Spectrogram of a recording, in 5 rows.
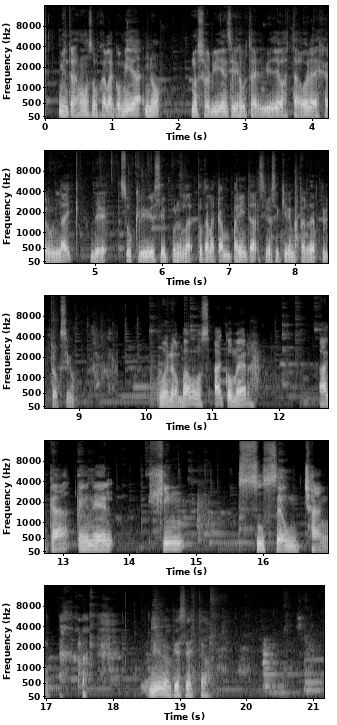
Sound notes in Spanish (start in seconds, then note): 17.1 risas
